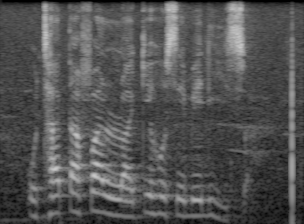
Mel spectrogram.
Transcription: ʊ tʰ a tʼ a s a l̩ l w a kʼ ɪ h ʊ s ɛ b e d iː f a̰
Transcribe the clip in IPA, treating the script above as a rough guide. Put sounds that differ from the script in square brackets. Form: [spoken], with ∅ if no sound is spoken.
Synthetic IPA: ʊ tʰ a tʼ a [f] a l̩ l w a kʼ ɪ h ʊ s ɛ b e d iː [s] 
